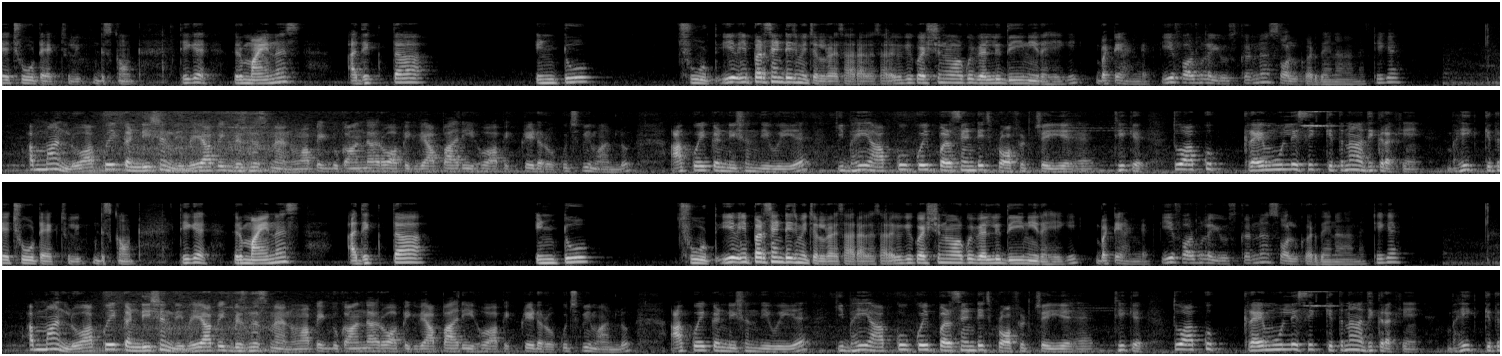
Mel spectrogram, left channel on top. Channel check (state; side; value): normal; both; correlation 0.60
